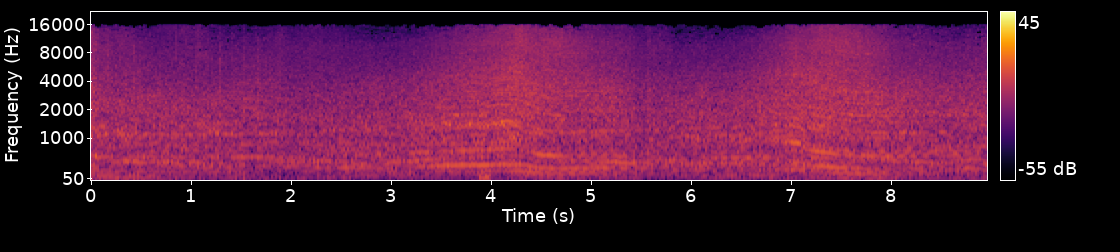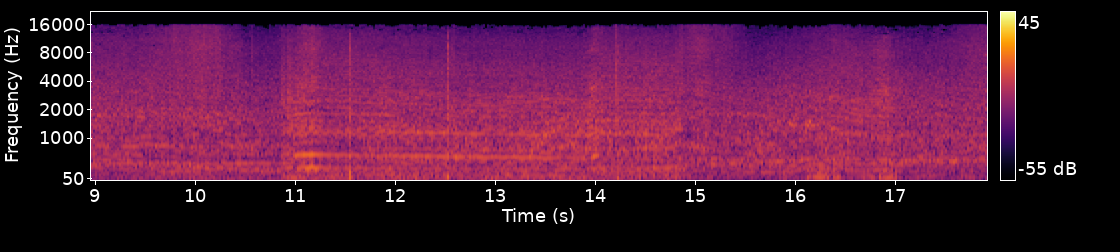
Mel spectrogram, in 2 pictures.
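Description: Racing car engines roar loudly, their pitch rising and dropping as the cars shift gears.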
